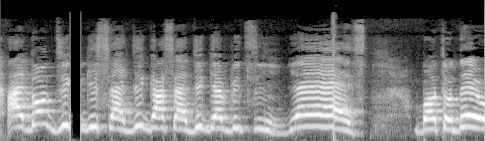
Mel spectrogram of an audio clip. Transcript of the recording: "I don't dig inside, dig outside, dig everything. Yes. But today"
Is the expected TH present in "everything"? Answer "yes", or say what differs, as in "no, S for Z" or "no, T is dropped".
no, T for TH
